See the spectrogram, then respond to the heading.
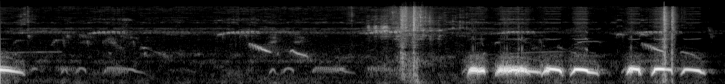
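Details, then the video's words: Spotted dove call used to lure birds into traps; soft distant coos and brief sharp clicks early, then loud runs of quick cooing notes in the last two seconds, with a few high whistles. "Tiếng chim cu gáy mồi kích bổi đá lụp"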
